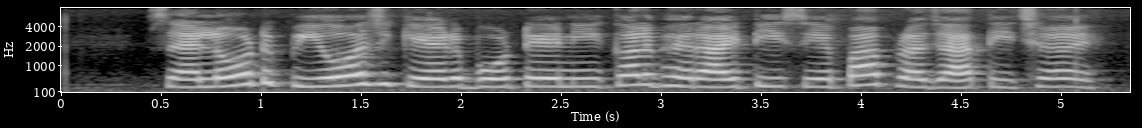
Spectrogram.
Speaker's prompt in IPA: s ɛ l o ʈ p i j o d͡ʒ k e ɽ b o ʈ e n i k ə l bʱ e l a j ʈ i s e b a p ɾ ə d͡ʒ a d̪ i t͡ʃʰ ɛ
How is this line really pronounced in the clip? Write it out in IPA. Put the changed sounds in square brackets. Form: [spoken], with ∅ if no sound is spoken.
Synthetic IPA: s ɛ l o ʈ p i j o d͡ʒ k e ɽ b o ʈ e n i k ə l bʱ e [ɾ] a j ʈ i s e [p] a p ɾ ə d͡ʒ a [t̪] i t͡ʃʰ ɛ

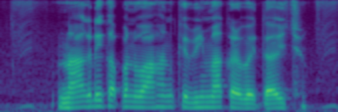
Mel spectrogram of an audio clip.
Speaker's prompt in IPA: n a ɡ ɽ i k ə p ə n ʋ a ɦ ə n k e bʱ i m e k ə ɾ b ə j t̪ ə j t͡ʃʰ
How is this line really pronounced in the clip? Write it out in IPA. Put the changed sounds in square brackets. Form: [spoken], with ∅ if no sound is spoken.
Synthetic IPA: n a ɡ [ɾ] i k ə p ə n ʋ a ɦ ə n k e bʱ i m [a] k ə ɾ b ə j t̪ ə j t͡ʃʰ

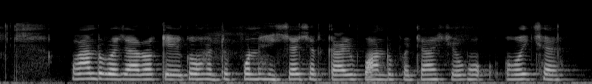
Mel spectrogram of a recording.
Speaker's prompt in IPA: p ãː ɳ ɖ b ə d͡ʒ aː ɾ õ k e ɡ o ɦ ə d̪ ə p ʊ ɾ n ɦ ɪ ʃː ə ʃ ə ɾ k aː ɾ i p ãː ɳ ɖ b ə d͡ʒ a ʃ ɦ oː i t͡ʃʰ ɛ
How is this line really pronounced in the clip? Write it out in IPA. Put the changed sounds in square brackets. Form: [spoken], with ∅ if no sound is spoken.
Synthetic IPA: p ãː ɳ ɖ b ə d͡ʒ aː ɾ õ k e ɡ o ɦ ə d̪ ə p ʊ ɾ n ɦ ɪ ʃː [a] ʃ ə ɾ k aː ɾ i p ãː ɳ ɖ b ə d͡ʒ a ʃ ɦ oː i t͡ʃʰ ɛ

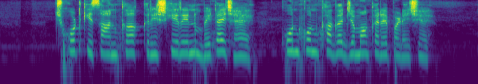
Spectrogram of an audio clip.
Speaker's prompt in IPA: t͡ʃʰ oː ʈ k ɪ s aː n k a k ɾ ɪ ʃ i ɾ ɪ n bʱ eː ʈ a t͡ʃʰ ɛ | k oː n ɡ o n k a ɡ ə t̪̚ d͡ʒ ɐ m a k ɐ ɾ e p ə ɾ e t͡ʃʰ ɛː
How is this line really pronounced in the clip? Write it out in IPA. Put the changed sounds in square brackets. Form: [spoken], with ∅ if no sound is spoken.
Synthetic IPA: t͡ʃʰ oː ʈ k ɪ s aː n k a k ɾ ɪ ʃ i ɾ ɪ n bʱ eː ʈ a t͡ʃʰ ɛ | k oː n [k] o n k a ɡ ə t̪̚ d͡ʒ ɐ m a k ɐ ɾ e p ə [ɽ] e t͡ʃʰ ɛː

